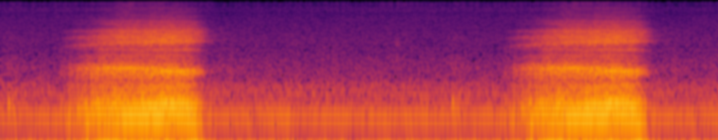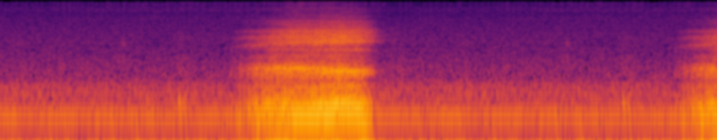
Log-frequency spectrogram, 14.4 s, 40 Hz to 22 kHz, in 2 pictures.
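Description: Loud, rattling snore on each breath in, about 14 breaths a minute, with quiet pauses between; habitual snoring.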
